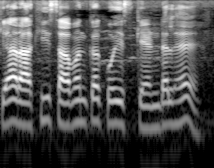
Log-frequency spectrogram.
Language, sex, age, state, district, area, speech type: Urdu, male, 18-30, Uttar Pradesh, Lucknow, urban, read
